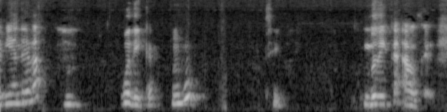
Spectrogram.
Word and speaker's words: Boudica: ¿Lo pronuncié bien, Eva? Búdica, sí.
